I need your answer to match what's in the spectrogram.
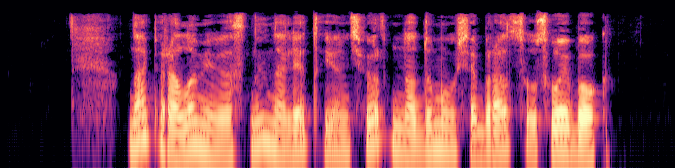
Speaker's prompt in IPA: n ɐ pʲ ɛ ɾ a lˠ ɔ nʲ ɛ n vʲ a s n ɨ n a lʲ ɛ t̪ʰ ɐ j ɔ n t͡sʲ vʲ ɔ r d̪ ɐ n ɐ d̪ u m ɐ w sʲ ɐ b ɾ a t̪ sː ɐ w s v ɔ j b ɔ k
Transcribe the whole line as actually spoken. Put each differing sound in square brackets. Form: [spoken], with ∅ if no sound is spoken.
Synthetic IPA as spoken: n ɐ pʲ ɛ ɾ a lˠ ɔ [mʲ] ɛ [∅] vʲ a s n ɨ n a lʲ ɛ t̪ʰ ɐ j ɔ n t͡sʲ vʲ ɔ r d̪ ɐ n [a] d̪ u m ɐ w sʲ ɐ b ɾ a t̪ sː ɐ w s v ɔ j b ɔ k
